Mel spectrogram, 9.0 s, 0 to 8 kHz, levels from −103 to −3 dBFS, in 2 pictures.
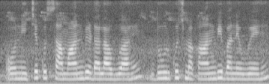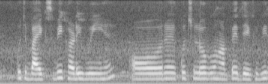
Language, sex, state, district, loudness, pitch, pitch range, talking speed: Hindi, female, Bihar, Gaya, -17 LUFS, 200 Hz, 190-220 Hz, 215 wpm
